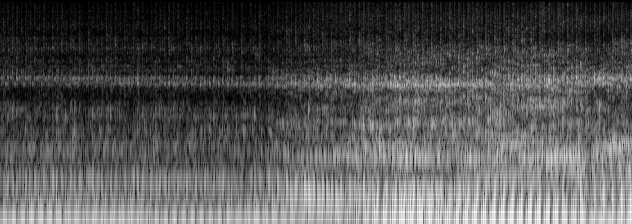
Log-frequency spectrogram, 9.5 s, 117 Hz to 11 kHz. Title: Srt4 rough idle?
